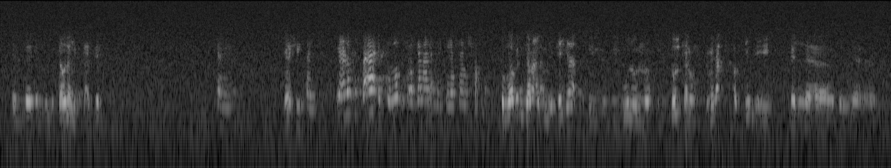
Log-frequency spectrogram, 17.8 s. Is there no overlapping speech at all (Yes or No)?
Yes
